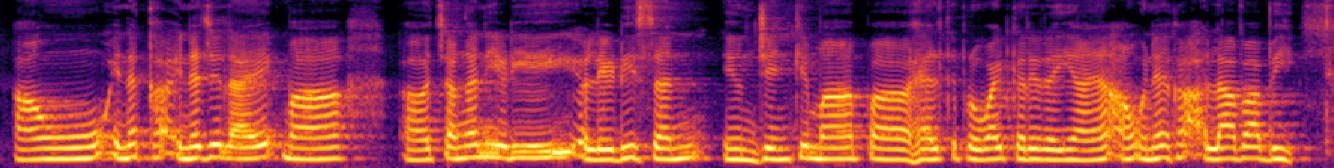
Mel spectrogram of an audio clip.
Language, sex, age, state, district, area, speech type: Sindhi, female, 30-45, Gujarat, Surat, urban, spontaneous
